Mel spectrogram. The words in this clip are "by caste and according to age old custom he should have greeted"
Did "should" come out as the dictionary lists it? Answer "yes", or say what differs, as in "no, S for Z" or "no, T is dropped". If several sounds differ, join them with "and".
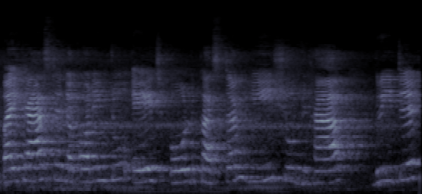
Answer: yes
